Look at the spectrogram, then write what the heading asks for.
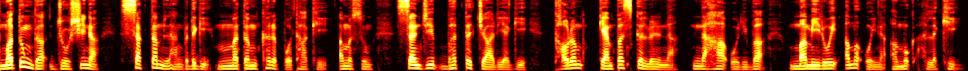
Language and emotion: Manipuri, neutral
